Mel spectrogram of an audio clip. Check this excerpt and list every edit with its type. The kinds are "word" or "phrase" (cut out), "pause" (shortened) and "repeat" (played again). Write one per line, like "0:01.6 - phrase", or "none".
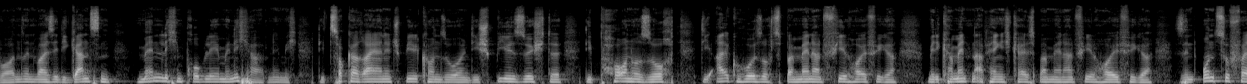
none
